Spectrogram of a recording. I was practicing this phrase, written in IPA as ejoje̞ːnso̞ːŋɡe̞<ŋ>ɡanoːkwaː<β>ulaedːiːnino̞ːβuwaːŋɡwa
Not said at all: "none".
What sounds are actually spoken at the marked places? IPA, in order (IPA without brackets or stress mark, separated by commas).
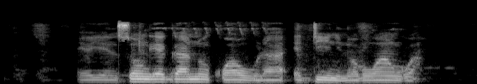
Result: none, w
